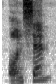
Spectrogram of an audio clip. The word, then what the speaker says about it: onsen: the characters alexis is in a in it's pronounced onsen right an onsen yeah yeah and she's she's covered right the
